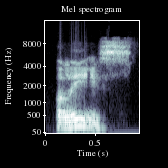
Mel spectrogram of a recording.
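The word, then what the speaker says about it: police: টাকে টেনে বলতে হবে পলিস পলিস ই টাকে টেনে বলতে হবে পলিস এন্ড ওয়ার্ড নাম্বার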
